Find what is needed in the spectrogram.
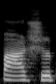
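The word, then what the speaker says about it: partial: तो देखिए अब यहां पर पार्शियल पार्शियल भी पढ़ देते हैं। इसको पार्शियल ऐसे करके सुनाई देता है। शियल वाला हल्का सा साउंड तो देखिए पार्शियल एसेंशियल पोटेंशियल कॉन्फिडेंशियल ऐसे टी आई एल इसको शल पढ़ेंगे।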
